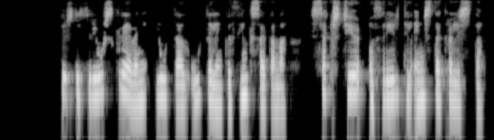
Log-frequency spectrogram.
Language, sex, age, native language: Icelandic, female, 20-29, Icelandic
